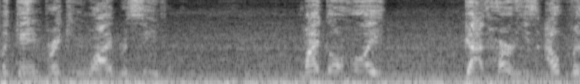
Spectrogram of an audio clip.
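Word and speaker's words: Hoecht: His name does not look like it's pronounced Hoy, but that's a whole another story. But anyway, um we got Michael Hoy back and it looked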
